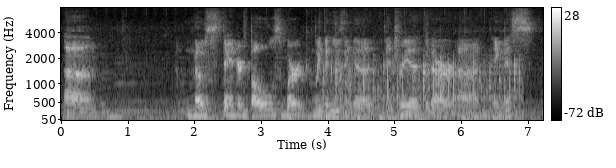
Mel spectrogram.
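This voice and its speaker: A man giving a casual, conversational product review. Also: mid-range voice. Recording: roomy echo, music behind. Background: music.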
